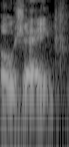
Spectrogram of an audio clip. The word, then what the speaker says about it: Auger: spell it correctly so my name is OGE it looks like auger a u g e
